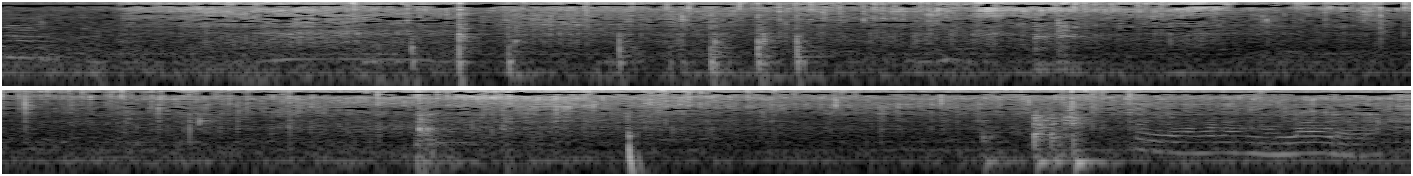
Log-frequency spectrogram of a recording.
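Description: Oil sizzling steadily in a stainless-steel pan as chana dal and dried red chillies fry, starting about half a second in, with scattered sharp clicks as grated coconut, coriander and beetroot go in.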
